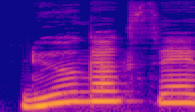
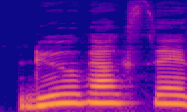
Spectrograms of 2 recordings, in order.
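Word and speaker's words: 留学生: 자, 원래대로 하면 응가쿠세이인데 자, 가쿠세이에서 이 쿠는 약간 묵음 처리가 돼요. 약간 받침화가 되고 이 이는 장음 처리. 응각세라고 발음하시면 돼요. 야마시타 さんは留学生ですか?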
